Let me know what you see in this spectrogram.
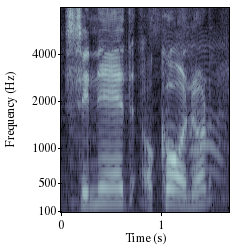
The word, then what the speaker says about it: Sinéad O'Connor: Y aparece una figura realmente importante de la música como Sinéad O'Connor, con acento en la E, Sinéad O'Connor, artista irlandesa que lamentablemente, tristemente hoy falleció a los 56 años.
